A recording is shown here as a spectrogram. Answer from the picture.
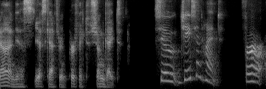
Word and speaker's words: shungite: about shite so Jason H did I even pronounce that correctly you're right on yes yes Katherine perfect shungite so Jason hunt for our audience what exactly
